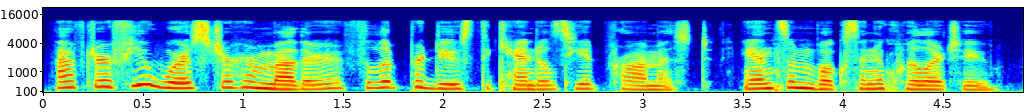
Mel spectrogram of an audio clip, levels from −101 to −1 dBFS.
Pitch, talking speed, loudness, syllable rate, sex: 225 Hz, 270 wpm, -17 LUFS, 6.6 syllables/s, female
